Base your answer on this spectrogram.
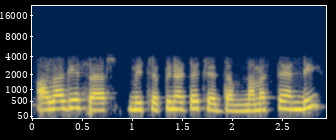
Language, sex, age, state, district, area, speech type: Telugu, female, 30-45, Andhra Pradesh, Sri Satya Sai, urban, conversation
